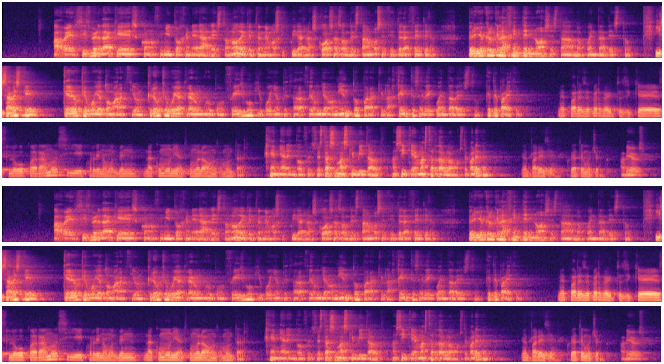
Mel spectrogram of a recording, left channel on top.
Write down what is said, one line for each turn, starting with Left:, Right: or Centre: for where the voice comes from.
Left: A ver, si es verdad que es conocimiento general esto, ¿no? De que tenemos que cuidar las cosas, dónde estamos, etcétera, etcétera. Pero yo creo que la gente no se está dando cuenta de esto. ¿Y sabes qué? Creo que voy a tomar acción. Creo que voy a crear un grupo en Facebook y voy a empezar a hacer un llamamiento para que la gente se dé cuenta de esto. ¿Qué te parece?
Right: Me parece perfecto. Así que es, luego cuadramos y coordinamos bien la comunidad, cómo la vamos a montar.
Left: Genial, entonces. Estás más que invitado. Así que más tarde hablamos, ¿te parece?
Right: Me parece. Cuídate mucho.
Left: Adiós.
